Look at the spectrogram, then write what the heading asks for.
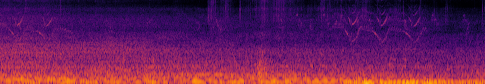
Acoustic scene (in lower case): street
